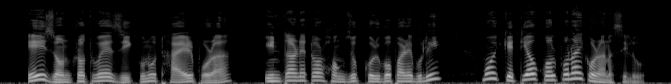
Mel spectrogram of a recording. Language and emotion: Assamese, surprised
